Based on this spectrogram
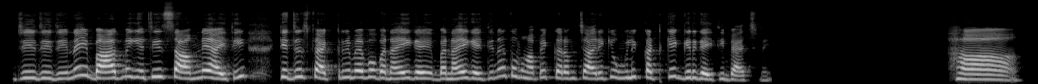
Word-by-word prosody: जी, 300 +5 -2
जी, 285 +1 -3
जी। 265 +2 -4
नहीं 410 +7 -1
बाद 295 0 +5
में 365 - -3
ये 330 -2 -3
चीज़ 355 +3 -1
सामने 295 -1 +4
आई 270 -5 +4
थी 345 +5 -1 0.4
कि 345 - +1
जिस 345 0 -3
फ़ेेक्ट्री 320 0 0
में 325 0 +3
वो 340 +2 -2
बनाई 280 -1 +1
गई 280 -1 +3
बनाई 265 +3 +2
गई 270 -2 +1
थी - - -8
ना, 370 +6 -5
तो 395 -1 -4
वहाँ 295 -6 -3
पे 325 - -6
कर्मचारी 280 -3 -1
की 305 - -9
उँगली 310 +1 -3
कट 315 -1 0
के 370 +1 -3
गिर 305 +1 -2
गयी 255 -4 +3
थी 255 - -7
बैच 200 -1 -6
में। 195 +1 -19 1.8
हाँ। 230 -6 +1
295 Hz, 210 wpm, -21 LUFS, 265-325 Hz, 1.8 s, बाद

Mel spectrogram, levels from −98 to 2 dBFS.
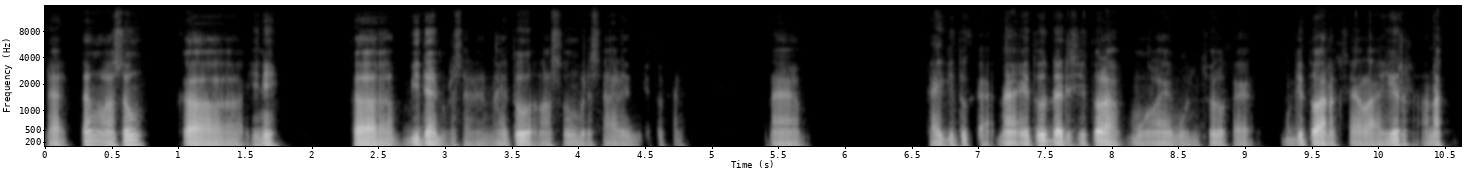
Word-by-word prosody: datang 85 +6 -2
langsung 105 +7 +3 0.3
ke 95 - +6 0.4
ini, 85 -3 0 0.5
ke 95 - +6 0.3
bidan 90 -1 +3
persalinannya 85 -1 -9
itu 105 +4 +4
langsung 90 +2 -7
bersalin 85 -1 -9
gitu - - -24
kan. 80 - -23 0.7
Nah, 85 -1 -2 1.1
kayak 100 -1 -1
gitu, - - -3
Kak. - - -11
Nah, 95 -1 +2
itu 130 +7 +4
dari 95 -5 +5
situlah 95 +2 +3
mulai 90 0 -4
muncul 90 +1 -6
kayak, - - -9 0.2
begitu 95 -1 -2
anak 90 -2 +2
saya 90 -1 -4
lahir, 100 +8 +1
anak 90 -1 -3
90 Hz, 160 wpm, -28 LUFS, 85-95 Hz, 1.1 s, ke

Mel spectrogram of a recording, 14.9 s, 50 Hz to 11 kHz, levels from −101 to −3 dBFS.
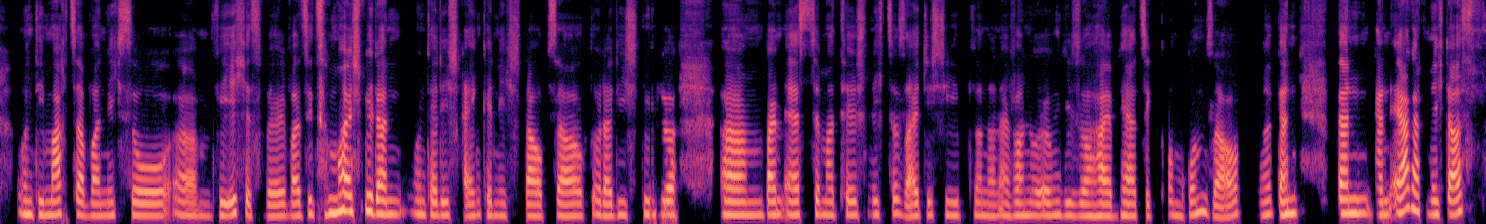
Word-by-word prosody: und 200 -4 -1
die 190 - 0
macht's 195 +2 +1
aber 175 -2 +1
nicht 180 +1 -6
so, 175 -1 +1
ähm, 180 -3 -4
wie 180 0 +2
ich 205 - +1
es 175 - -3
will, 170 0 0
weil 175 0 +2
sie 205 +1 -3
zum 205 +2 +3
Beispiel 235 0 +6
dann 200 +1 +3
unter 195 -2 -1
die 185 0 -2
Schränke 185 +2 -4
nicht 175 -1 -9
staubsaugt 170 +1 0
oder 180 -3 0
die 185 +1 -5
Stühle, 195 +1 -1 0.4
ähm, 190 -1 +3
beim 190 +1 +2
Esszimmertisch 190 0 -2
nicht 195 -1 -7
zur 205 - -2
Seite 180 +1 -1
schiebt, 180 0 -7
sondern 180 -2 -5
einfach 180 +1 -2
nur 180 -1 -2
irgendwie 180 0 -2
so 175 0 0
halbherzig 170 -1 0
drum 185 -3 -6
rum 195 +7 -1
saugt, 180 +1 0
ne? 190 - -3
Dann 205 +2 +3 0.4
dann 210 0 +4
dann 190 0 -1
ärgert 240 +1 +5
mich 195 -1 -1
das, 205 +4 +2
185 Hz, 190 wpm, -24 LUFS, 175-195 Hz, 0.4 s, Beispiel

